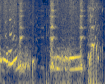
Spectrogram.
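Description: Cartoon character voices crying out: a short wavering yelp, then a held cry starting about a second in.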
